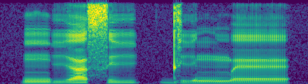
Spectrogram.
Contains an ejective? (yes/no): no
